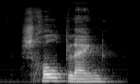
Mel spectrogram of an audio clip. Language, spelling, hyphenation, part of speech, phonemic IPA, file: Dutch, schoolplein, school‧plein, noun, /ˈsxolplɛin/, Nl-schoolplein.ogg
- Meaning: schoolyard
